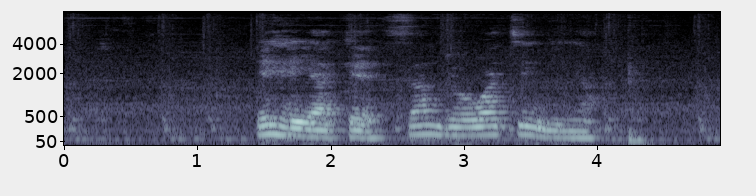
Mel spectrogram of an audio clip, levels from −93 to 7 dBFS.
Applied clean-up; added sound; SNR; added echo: none; Crowd; 19 dB; reverberation time 0.4 s.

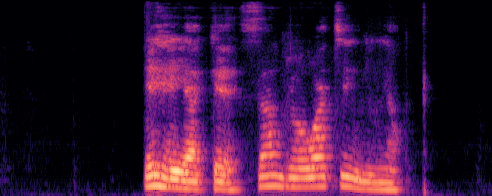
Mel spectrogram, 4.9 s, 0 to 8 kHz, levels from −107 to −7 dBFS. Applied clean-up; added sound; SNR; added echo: neural mask model DeepFilterNet 3.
